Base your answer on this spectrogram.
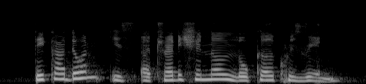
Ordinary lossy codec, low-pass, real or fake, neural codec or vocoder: none; 7.2 kHz; fake; codec, 44.1 kHz, 3.4 kbps, Pupu-Codec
